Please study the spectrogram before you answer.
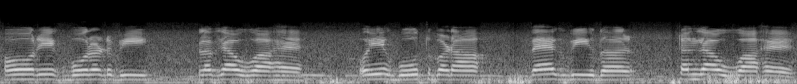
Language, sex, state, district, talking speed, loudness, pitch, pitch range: Hindi, female, Haryana, Jhajjar, 130 wpm, -14 LUFS, 225 Hz, 215-230 Hz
